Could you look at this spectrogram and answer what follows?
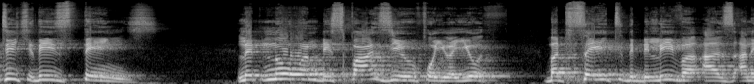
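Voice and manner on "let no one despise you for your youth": usual speaking voice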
